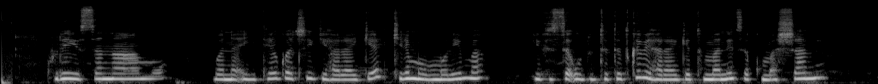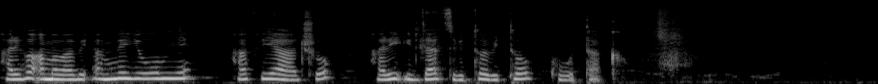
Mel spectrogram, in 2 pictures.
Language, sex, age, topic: Rundi, female, 18-24, agriculture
